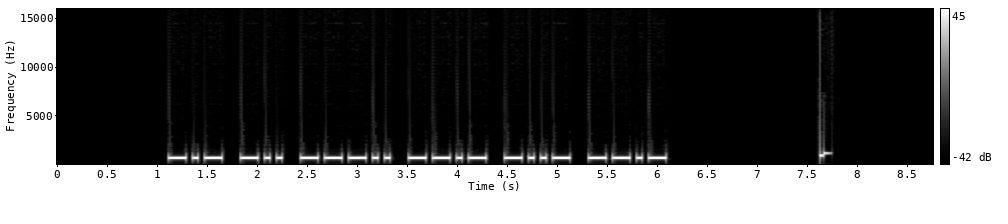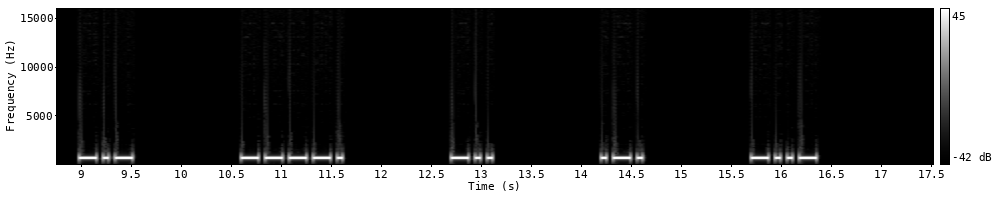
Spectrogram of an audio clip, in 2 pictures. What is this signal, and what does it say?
Morse code, heard as a keyed tone, about 20 wpm, spaced as for 11 wpm, 700 Hz. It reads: KD8QXQ K9DRX
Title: USA Call Signs - 6x Character Spacing - 20wpm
